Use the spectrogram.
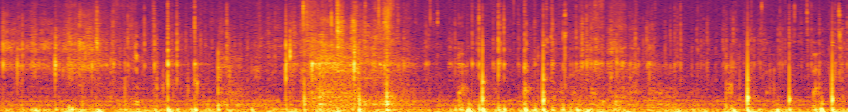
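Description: A small, solid whole green apple, held in both hands close to the microphone, is tapped rapidly with fingertips and short nails. The result is a quick, uneven stream of soft, low thuds mixed with sharp, dry clicks that die away almost instantly, with a faint brushing rustle in the middle.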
